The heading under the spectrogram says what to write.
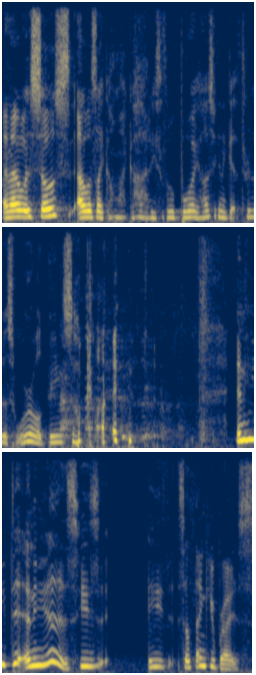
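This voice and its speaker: A woman speaks at a fairly slow pace with a fairly high pitch and lively intonation. Her speech has long, frequent pauses. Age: 60s. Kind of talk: testimony.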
